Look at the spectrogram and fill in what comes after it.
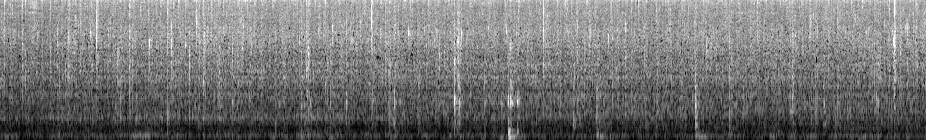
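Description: Steady sizzling and crackling of pork frying in oil in one pan beside a second pan of fried onions and flour that thick sour cream is being added to. A couple of short knocks about halfway through, and wooden-spatula stirring near the end.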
